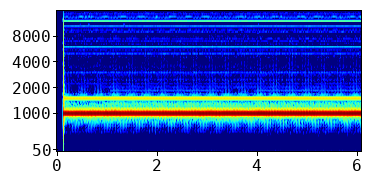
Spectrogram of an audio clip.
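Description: Steady 1 kHz line-up reference tone of a bars-and-tone test signal: one unbroken, even beep.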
